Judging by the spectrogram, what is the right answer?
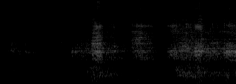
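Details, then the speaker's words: Hornby R.372 Class A4 "Seagull" model locomotive with ring-field motor on test track: faint high rhythmic scraping and slight chuffing while running; suspected rods hitting the body shell, since the owner says there's no noise with the body off. "Yeah, there's a wee bit of a chuffing sound. Yeah, that sounds like the rods hitting the body."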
